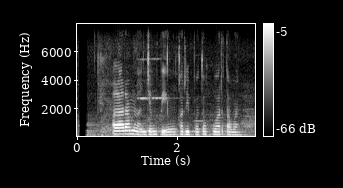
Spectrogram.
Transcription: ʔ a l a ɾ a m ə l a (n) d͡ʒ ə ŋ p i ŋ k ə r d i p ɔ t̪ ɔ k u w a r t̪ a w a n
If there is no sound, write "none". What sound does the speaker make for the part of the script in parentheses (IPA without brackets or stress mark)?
ɲ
